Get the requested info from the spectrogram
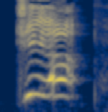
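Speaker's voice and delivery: very high, loud whoop; cried out. Acted. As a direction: urge the goldfish on, yelling. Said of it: "he cried".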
